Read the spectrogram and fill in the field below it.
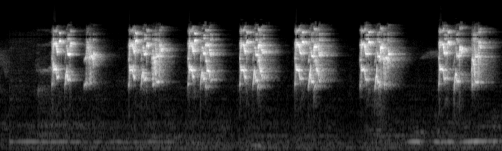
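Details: Lovebird calls from a lure recording meant to start other lovebirds singing. Harsh, raspy squawks come in short double bursts about every half second, with a faint low hum underneath.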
